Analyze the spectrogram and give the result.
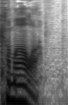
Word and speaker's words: Kamala: It's actually Kamala.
